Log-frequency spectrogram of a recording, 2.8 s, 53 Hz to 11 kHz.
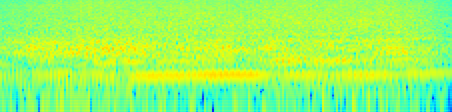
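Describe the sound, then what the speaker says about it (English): A 450-horsepower car in the racing game Forza Motorsport 7 pulls hard under acceleration, its loud, gravelly engine note climbing steadily in pitch over about three seconds, close and without talk. "it has 450 horsepower and it puts it down on the ground, so it accelerates pretty crazily"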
